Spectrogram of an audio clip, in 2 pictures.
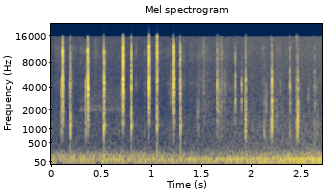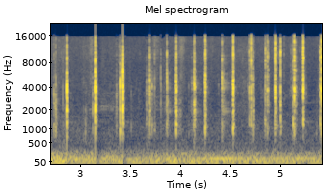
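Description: A white, hand-sized, hollow plastic Xbox controller is held in both hands over a wooden picnic table while fingertips and thumbs press and tap its buttons. Rapid, sharp, bright plastic clicks follow one another over a steady low rumble.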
